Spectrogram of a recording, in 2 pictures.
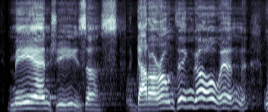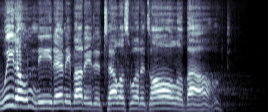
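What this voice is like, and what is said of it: Imitates another person's singing voice. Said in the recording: “bad Pat Boone impersonation”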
